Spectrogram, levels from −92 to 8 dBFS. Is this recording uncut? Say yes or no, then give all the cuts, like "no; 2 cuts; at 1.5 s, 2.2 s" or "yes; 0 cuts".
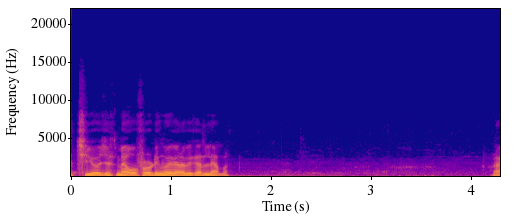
yes; 0 cuts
